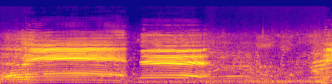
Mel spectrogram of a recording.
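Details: Calf lowing in long, loud, harmonic-rich moos, two drawn-out calls separated by a brief pause, the second tapering into a quieter trailing bleat.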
